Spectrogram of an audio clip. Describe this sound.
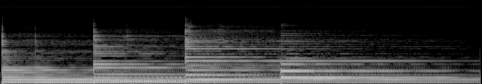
AD#AD#
Ibanez guitar processed with Korg AX30G multieffect ('clean'), fingerpicked
musical-instruments, electric-guitar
